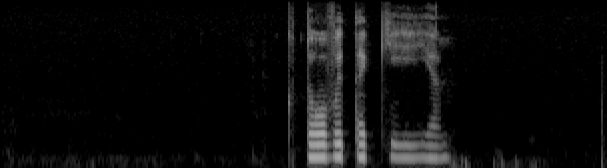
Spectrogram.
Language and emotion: Russian, neutral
